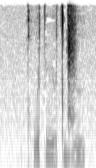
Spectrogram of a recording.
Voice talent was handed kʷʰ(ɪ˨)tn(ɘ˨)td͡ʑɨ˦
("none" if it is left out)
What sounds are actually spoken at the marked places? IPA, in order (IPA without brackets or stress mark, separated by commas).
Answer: ɛ˨, ɘ˨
